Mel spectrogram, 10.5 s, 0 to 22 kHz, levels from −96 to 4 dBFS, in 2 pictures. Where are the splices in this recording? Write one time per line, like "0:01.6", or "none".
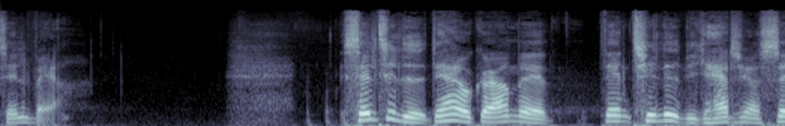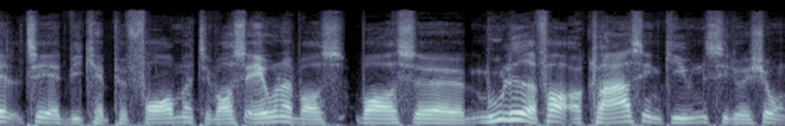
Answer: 0:07.5
0:09.0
